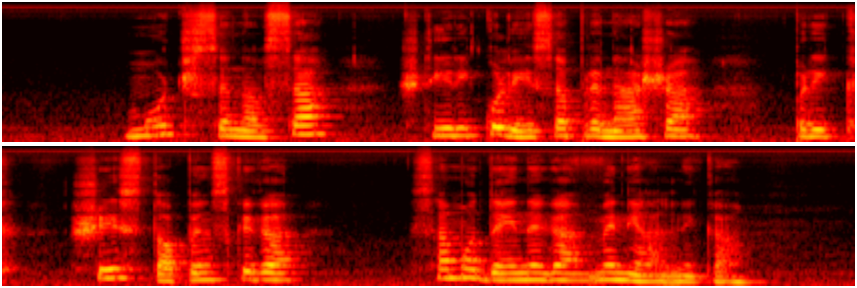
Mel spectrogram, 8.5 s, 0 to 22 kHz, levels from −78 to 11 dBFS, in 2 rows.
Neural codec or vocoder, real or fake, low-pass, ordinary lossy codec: none; real; none; none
